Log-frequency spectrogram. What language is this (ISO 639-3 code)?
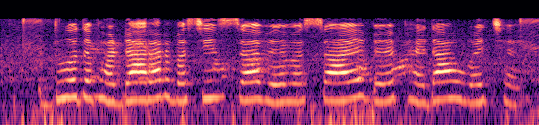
mai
